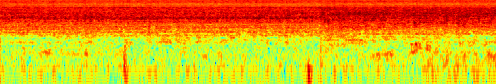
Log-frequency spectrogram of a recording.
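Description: Steady close sizzling and hiss of Malabar spinach frying in a pan, continuous and even with no pauses, with a couple of faint soft knocks underneath.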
